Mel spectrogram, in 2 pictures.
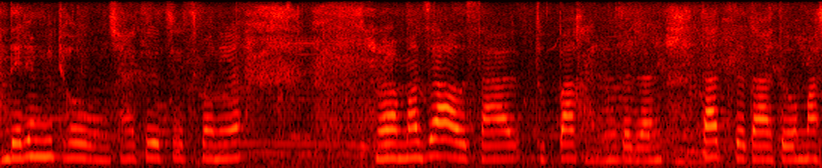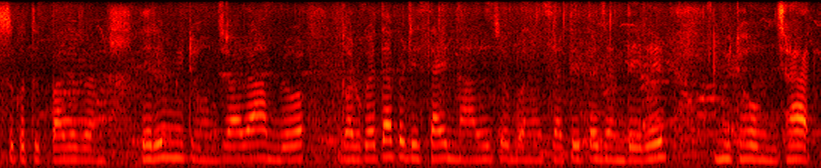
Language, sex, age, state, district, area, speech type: Nepali, female, 18-30, West Bengal, Alipurduar, urban, spontaneous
